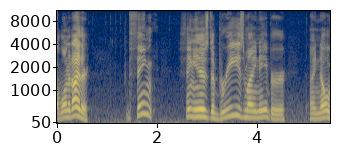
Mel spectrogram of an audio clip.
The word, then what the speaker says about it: debris: The thing is, debris is my neighbor. I know from asking him that they prefer their name to be pronounced as the English word debris.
